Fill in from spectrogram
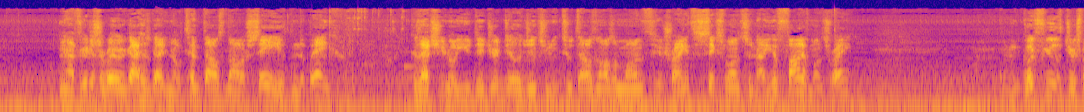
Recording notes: I recorded this CarCast Monday but the app update wouldn't find the second segment.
